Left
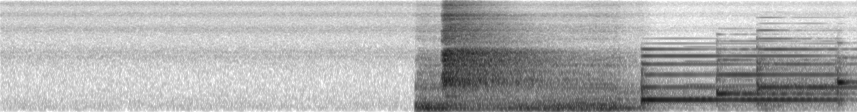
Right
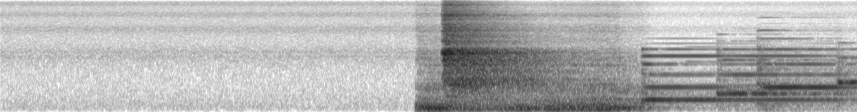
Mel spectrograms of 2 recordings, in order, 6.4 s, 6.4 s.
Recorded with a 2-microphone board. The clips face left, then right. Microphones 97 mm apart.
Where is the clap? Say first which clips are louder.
Left 3 dB; 50° left (ahead or behind), 3.5 m.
